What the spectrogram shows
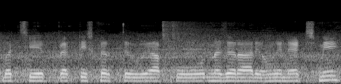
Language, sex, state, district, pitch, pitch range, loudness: Hindi, male, Uttar Pradesh, Muzaffarnagar, 165 Hz, 165-170 Hz, -14 LUFS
